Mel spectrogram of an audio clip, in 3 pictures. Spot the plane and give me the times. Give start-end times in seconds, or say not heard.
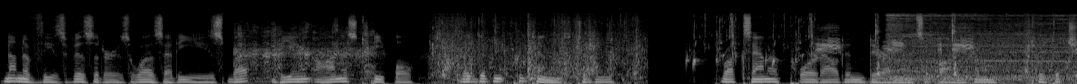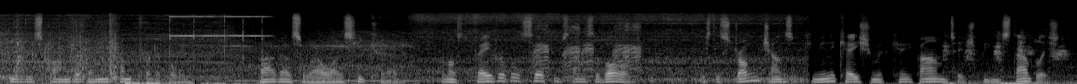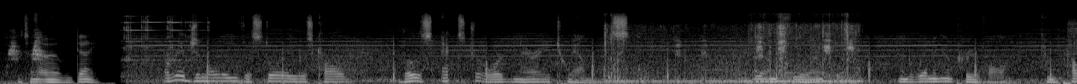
8.8-18.9, 22.8-32.2.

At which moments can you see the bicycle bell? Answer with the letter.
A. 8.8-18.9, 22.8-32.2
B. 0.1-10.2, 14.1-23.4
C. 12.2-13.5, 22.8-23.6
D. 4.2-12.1
C.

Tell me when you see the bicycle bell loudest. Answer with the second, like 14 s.
13 s.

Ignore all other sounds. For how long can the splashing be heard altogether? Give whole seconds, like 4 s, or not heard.
8 s.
